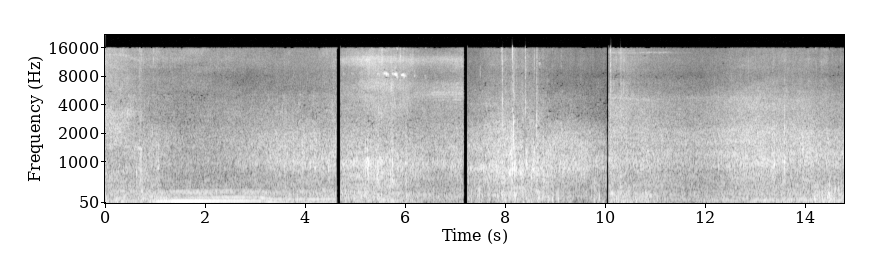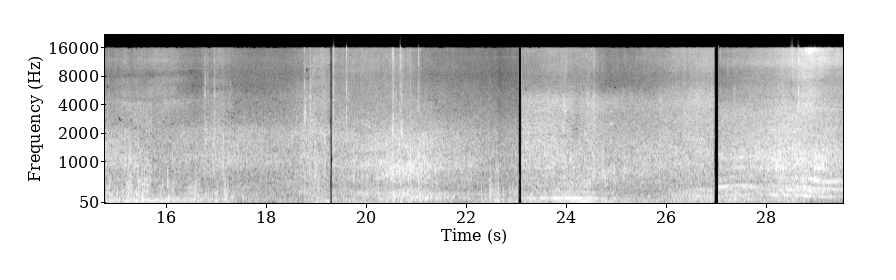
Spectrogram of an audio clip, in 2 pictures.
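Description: Sports car engines running and revving as the cars drive past in city traffic, over steady road noise. The sound breaks off abruptly several times between clips.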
